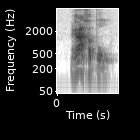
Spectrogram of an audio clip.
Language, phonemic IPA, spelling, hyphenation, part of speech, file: Dutch, /ˈraː.ɣəˌbɔl/, ragebol, ra‧ge‧bol, noun, Nl-ragebol.ogg
- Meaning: a brush whose bristly hairs form a curved surface, mounted on a broomstick, mostly used for removing cobwebs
